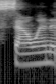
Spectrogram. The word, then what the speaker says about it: Samhain: And when you hear me say Samhain, it's actually spelled Samhain. So a lot of people, like, if you've ever seen the word Samhain, it's pronounced Samhain. It's a Gaelic word.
